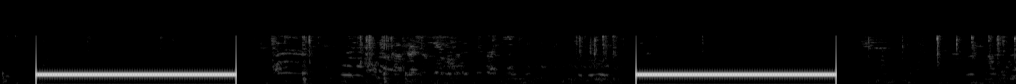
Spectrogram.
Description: Ringback tone (North America), 440 + 480 Hz.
